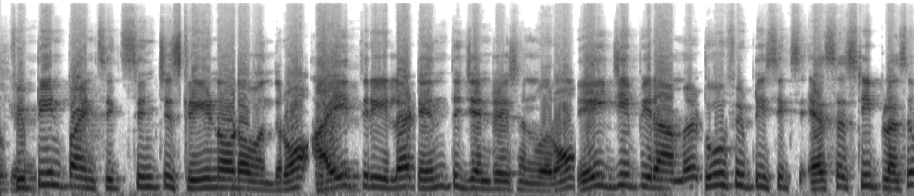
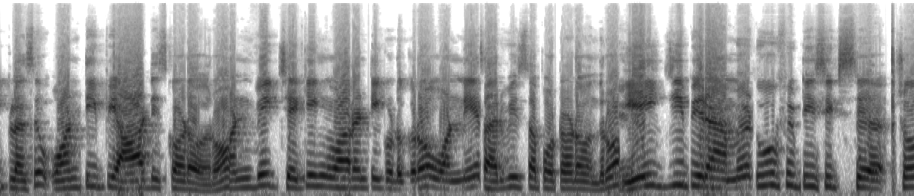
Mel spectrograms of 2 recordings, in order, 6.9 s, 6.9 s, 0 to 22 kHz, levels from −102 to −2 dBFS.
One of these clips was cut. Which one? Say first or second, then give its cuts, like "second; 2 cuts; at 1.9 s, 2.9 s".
second; 2 cuts; at 1.7 s, 4.6 s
